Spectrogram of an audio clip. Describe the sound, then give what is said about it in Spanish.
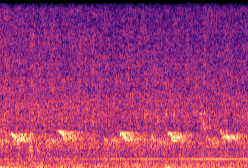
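Caged canaries chirp in short, bright notes repeating at a steady, quick rhythm, about five chirps, over a constant background hiss. No one speaks. “Tiene jaulas con canarios.”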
